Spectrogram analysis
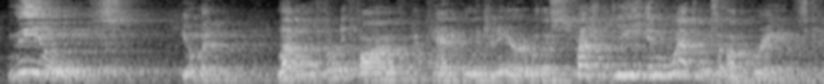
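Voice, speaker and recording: A man voicing a high-pitched, officious and mocking game system announcer, recorded from far off in an echoey hall. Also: very animated, a little slow, a bit bright, slight background noise, full character voice. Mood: snide. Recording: roomy hall, distant mic.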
